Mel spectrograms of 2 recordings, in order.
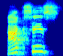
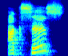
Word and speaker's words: access: letters good okay so capital letter indicates where the stress is access if it's a noun if it's a noun the stress goes in the first part access if it's a verb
